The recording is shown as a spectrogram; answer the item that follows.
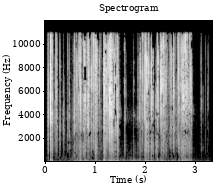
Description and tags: Glass marbles being shuffled around in cupped hands. Dry, brittle, snappy, glassy sound. Close miked with Rode NT-5s in X-Y configuration. Trimmed, DC removed, and normalized to -6 dB.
